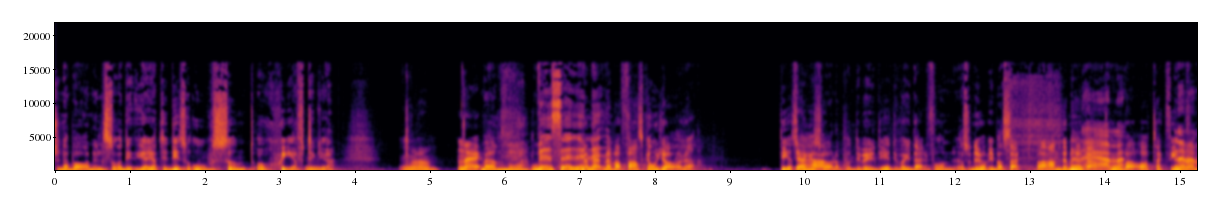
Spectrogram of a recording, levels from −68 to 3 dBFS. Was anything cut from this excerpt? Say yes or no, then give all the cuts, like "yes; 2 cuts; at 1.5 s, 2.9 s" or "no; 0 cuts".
no; 0 cuts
